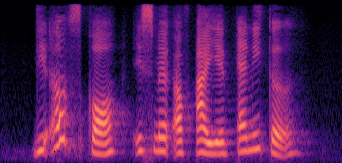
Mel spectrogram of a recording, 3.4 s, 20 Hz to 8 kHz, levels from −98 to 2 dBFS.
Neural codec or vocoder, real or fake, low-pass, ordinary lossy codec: codec, 16 kHz, 0.5 kbps, FunCodec, trained on Chinese and English, 25 frames a second; fake; 7.2 kHz; MP3, 64 kbps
